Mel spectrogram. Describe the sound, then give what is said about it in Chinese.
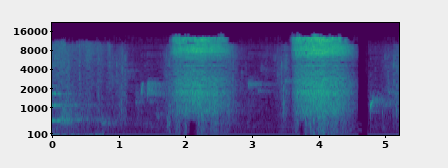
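A snake hisses twice, each a loud, breathy burst lasting about a second, separated by a short pause. Faint background tones sit underneath. “是蛇，我们必须走这条路。”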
